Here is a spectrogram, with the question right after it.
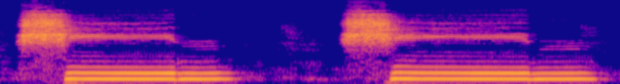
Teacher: حرف شین کی ادائیگی کے لیے زبان کے درمیانی حصے کو اوپر کے تالو کی طرف بلند کیا جاتا ہے. ش اس طرح پھیلتی ہوئی آواز سنائی دیتی ہے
